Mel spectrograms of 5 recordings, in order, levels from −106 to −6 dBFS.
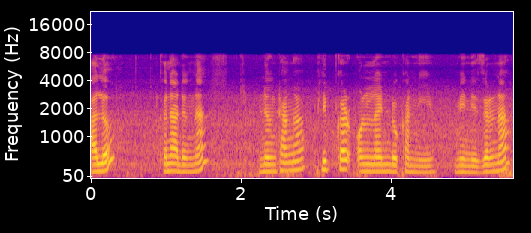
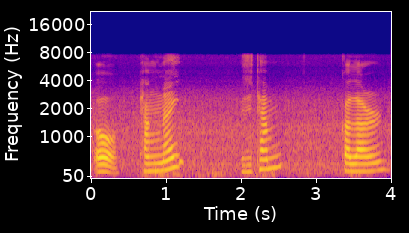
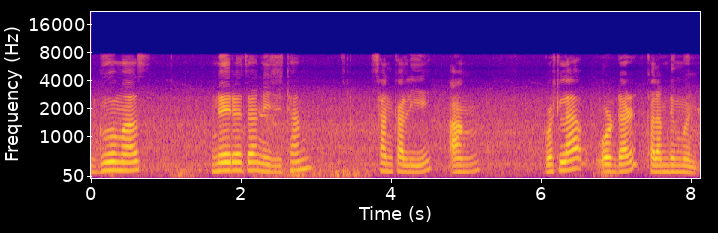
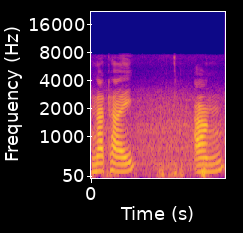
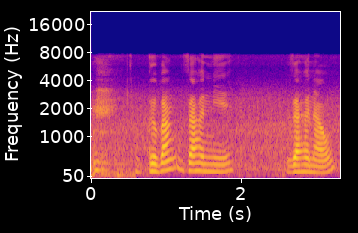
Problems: none marked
